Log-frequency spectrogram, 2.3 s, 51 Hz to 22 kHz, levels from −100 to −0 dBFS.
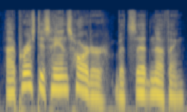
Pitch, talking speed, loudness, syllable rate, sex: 150 Hz, 205 wpm, -16 LUFS, 5.2 syllables/s, male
